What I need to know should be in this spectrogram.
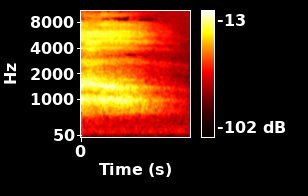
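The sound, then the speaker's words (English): An open-mouthed exhale during a breathing exercise: one soft, breathy rush of air that starts full and gradually fades out, heard alone with no talking. “Deep inhale. Open mouth, exhale.”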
